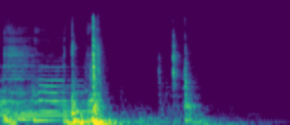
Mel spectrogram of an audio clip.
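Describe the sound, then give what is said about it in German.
A short electric intercom buzz sounds as the intercom button is pressed, followed by the clunk of a door latch releasing and a second click as the door swings open, with no voices. “drückt den Knopf an der Gegensprechanlage und öffnet die Tür.”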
